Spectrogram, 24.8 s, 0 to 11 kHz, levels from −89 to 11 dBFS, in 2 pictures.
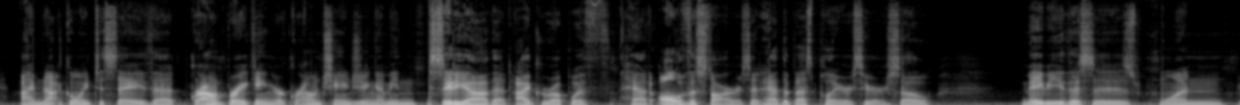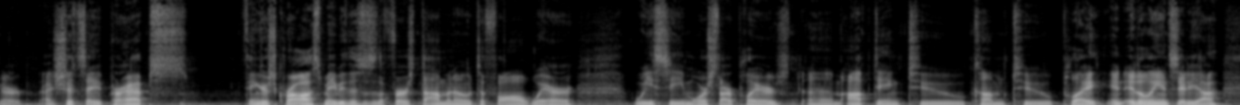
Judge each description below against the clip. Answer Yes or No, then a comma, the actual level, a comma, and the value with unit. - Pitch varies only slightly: Yes, narrow, 2.1 semitones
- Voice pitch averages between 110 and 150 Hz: No, low, 100 Hz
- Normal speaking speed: Yes, average, 155 wpm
